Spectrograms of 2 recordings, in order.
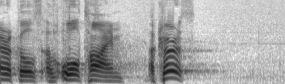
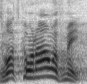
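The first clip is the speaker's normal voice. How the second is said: higher-pitched, imitated bafflement; bewildered; 6 semitones higher than usual. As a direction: voice a man baffled by his own tears. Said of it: "he's bewildered why he's crying".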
